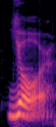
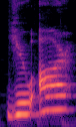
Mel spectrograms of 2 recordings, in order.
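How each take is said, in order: First: It is said as one contracted syllable. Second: It is said as two full separate words.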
